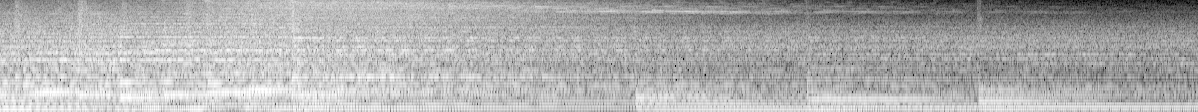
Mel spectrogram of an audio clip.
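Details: Gentle new-age background music with sustained tones and shifting chords.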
